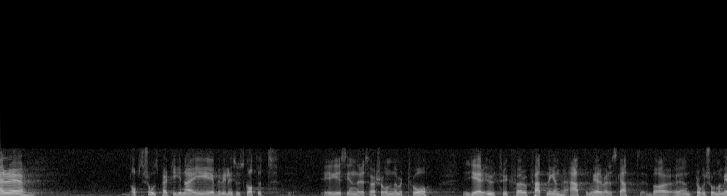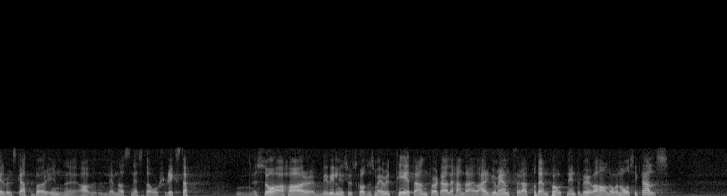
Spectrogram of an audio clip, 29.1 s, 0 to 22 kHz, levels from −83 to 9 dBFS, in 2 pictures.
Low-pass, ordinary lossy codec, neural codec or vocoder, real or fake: 5.4 kHz; none; none; real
